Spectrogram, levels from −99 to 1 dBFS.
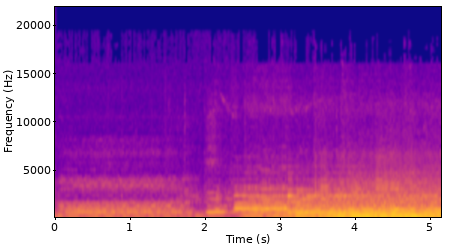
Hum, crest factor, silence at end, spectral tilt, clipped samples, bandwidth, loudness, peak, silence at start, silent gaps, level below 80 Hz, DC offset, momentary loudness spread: none; 16 dB; 0 s; -6 dB/octave; under 0.1%; 13 kHz; -17 LUFS; -4 dBFS; 0 s; none; -64 dBFS; under 0.1%; 19 LU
